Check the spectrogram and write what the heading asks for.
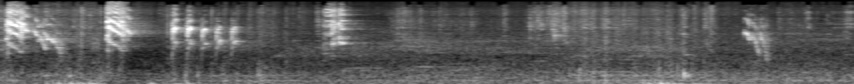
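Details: Pet budgerigars playing happily indoors, a rapid run of high scratchy chirps followed by a few isolated squeaky notes and faint rustling.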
